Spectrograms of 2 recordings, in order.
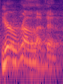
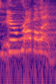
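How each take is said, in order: First: "irrelevant" said correctly, l before v, lower; corrected word. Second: "irrelevant" garbled as "irrevelant"; fumbled word. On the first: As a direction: carefully land "irrelevant" as ir-REL-e-vant after a slip. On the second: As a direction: trip over "irrelevant", swapping the v and l. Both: Real, not acted. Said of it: "That's the word".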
